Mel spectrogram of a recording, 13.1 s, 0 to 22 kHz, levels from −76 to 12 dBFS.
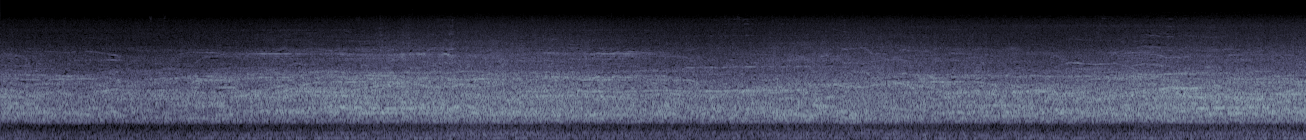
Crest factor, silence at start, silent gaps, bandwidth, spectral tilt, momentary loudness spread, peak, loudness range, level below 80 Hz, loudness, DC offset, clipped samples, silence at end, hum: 16 dB; 0 s; none; 16 kHz; -1.5 dB/octave; 5 LU; -8 dBFS; 2 LU; -48 dBFS; -21 LUFS; under 0.1%; under 0.1%; 0 s; none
